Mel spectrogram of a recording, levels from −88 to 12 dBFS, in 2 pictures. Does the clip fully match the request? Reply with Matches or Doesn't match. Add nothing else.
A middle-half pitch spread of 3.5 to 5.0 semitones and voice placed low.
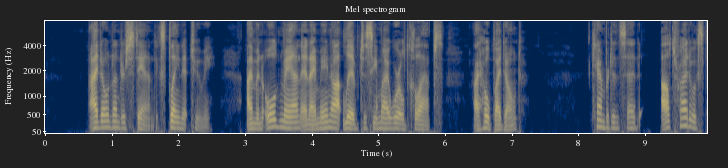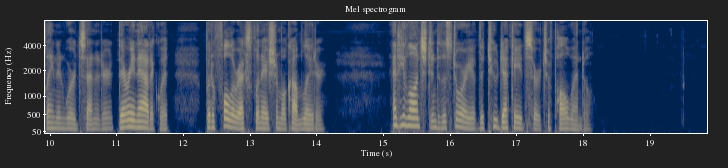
Doesn't match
